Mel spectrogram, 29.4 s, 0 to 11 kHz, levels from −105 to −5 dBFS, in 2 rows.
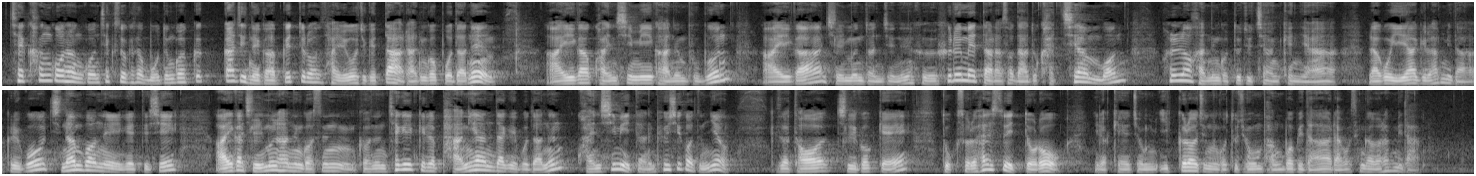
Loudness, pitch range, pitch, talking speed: -28 LUFS, 105-170 Hz, 120 Hz, 345 characters per minute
